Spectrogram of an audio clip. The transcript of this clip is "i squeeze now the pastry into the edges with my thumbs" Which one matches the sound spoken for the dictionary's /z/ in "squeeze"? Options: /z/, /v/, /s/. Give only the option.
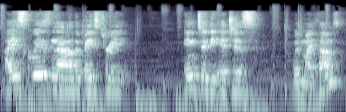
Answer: /z/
